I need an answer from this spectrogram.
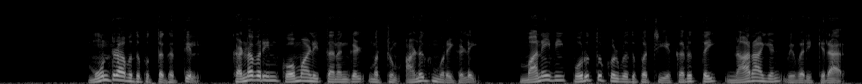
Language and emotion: Tamil, neutral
